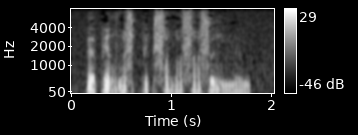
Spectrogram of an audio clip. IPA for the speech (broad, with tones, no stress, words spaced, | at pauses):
ɐ˦ pɛ˦rðˤɘ˦spːɛ˨p sɘ˨ðˤɐ˨ sˤa˨so˦rmːə˨w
